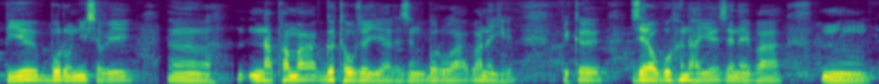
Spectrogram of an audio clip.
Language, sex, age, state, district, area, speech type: Bodo, male, 45-60, Assam, Baksa, urban, spontaneous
